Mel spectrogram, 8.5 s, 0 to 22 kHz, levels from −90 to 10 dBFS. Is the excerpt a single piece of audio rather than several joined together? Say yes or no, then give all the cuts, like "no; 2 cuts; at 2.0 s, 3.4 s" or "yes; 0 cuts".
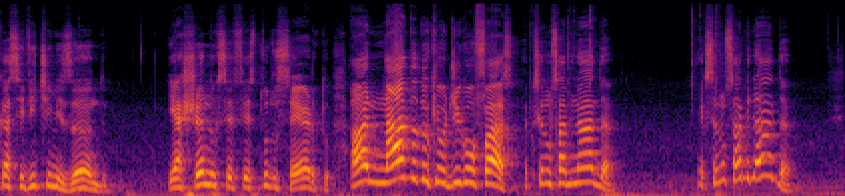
yes; 0 cuts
